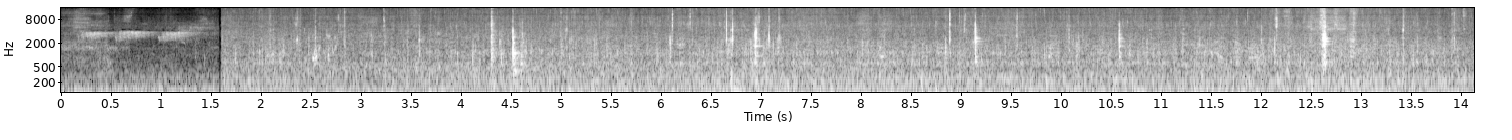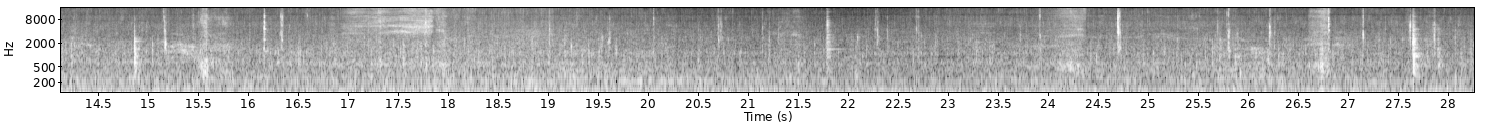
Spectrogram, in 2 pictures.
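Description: Clams and mussels sizzling steadily in a wok on a portable gas stove, with frequent sharp clicks of clam shells as they are pried open by hand.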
